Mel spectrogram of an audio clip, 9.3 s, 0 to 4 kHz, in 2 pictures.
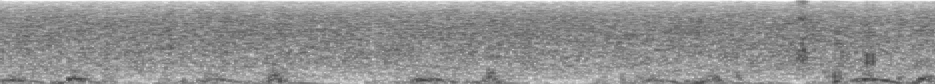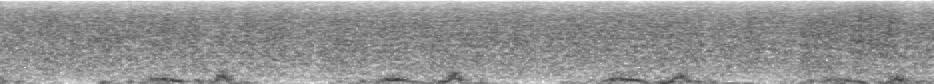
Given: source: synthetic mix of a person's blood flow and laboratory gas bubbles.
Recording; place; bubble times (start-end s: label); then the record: Doppler ultrasound of blood flow; precordium
3.67-3.72 s: bubbles
3.92-4.27 s: bubbles
4.30-4.41 s: bubbles
4.48-4.55 s: bubbles
From the record:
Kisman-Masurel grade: 213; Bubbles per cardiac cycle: several, 3 to 8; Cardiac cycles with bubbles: 1 to 10%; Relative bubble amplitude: loud (0.450 to 0.775); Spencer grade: 1 (occasional bubble signal discernible with the cardiac motion signal, with majority of cardiac periods free of bubbles); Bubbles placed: anywhere in the cardiac cycle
